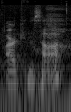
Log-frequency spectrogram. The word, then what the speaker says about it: Arkansas: No, it's Arkansas. Don't ask me why doesn't the S is silent on that one.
